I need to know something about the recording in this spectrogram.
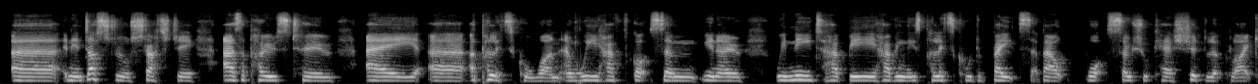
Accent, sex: British, female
